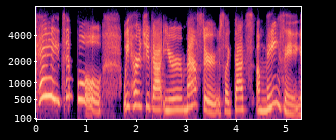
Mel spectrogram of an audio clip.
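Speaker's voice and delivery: high, drawn-out mock-gushing hello; gushing greeting. Party couple cornering her with congratulations, mock gushing. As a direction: imitate an overfriendly party guest fawning.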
